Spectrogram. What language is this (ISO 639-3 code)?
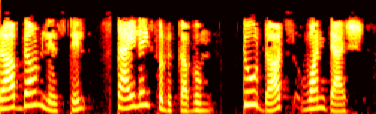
tam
